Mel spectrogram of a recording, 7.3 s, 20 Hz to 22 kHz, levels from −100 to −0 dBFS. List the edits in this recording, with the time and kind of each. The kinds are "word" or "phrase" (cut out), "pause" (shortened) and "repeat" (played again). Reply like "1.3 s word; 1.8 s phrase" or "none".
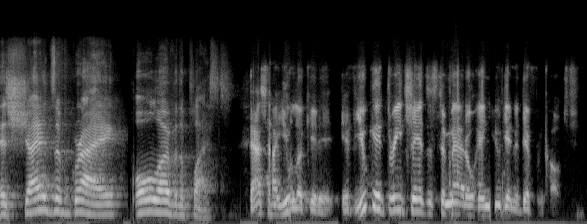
1.6 s pause; 3.6 s word; 6.3 s phrase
